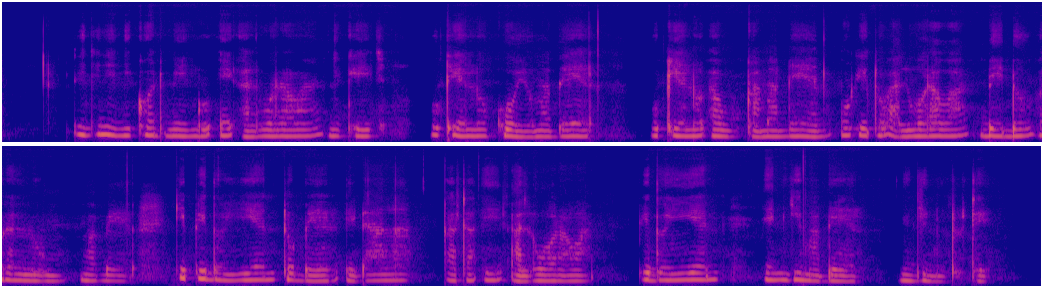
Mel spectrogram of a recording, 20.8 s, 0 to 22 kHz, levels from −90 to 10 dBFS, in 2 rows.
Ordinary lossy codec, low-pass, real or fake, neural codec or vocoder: none; none; fake; codec, 44.1 kHz, 2.6 kbps, SNAC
